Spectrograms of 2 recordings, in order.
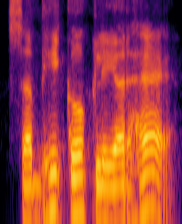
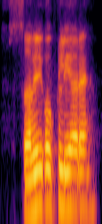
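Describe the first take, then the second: First: "सभी को clear है?" drawn out slowly, with a rise at the end; slow repeat. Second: Said in the usual way. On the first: Shown as a demonstration. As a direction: ask it again slowly and deliberately. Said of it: "teacher repeats the question slower". (धीरे-धीरे, खींचकर दोबारा पूछा गया सवाल) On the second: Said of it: "teacher repeats the question".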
